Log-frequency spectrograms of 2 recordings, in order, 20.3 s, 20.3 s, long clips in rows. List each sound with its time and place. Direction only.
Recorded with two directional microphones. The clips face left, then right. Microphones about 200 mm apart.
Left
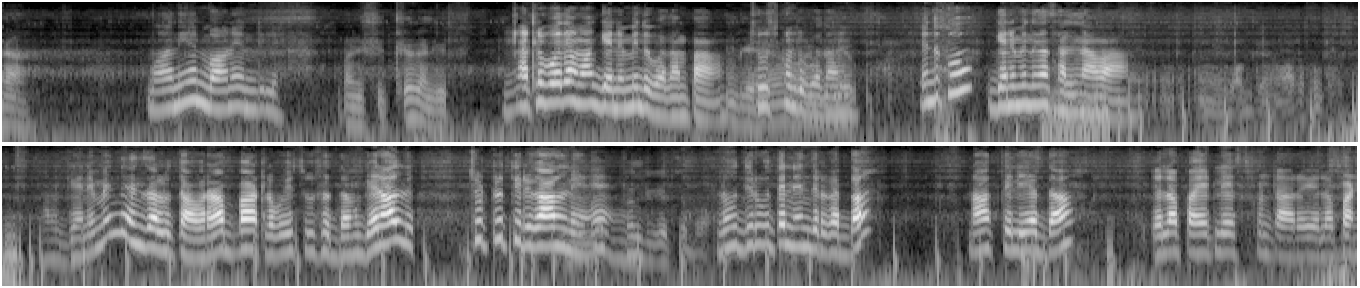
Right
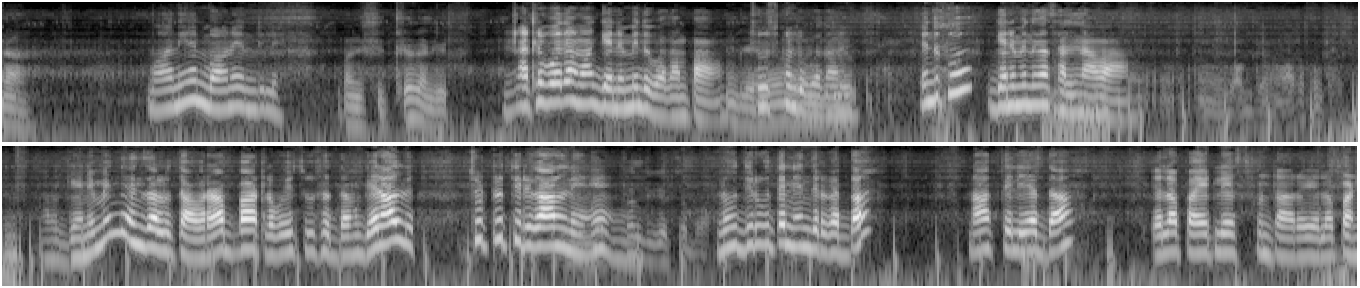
1.1 s speech: 10° right (ahead or behind)
10.5 s speech: 30° right (ahead or behind)
14.8 s speech: centre (ahead or behind)
15.5 s speech: 25° right (ahead or behind)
